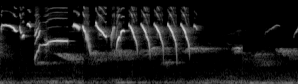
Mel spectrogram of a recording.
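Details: Canary lure song: a burst of high twisting chirps and a quick series of sharp downslurred notes lasting under two seconds, then quiet with faint distant notes.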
